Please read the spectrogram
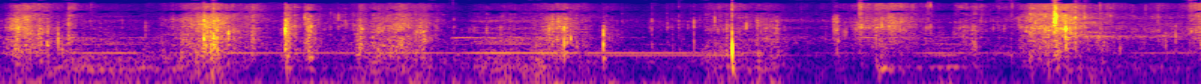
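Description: Footsteps crunching on dry bamboo leaf litter, irregular and unhurried, about seven steps or crackles spread over the few seconds.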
